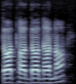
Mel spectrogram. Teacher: त थ द ध न, ये दंत्य वर्ण के अंतर्गत आते हैं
